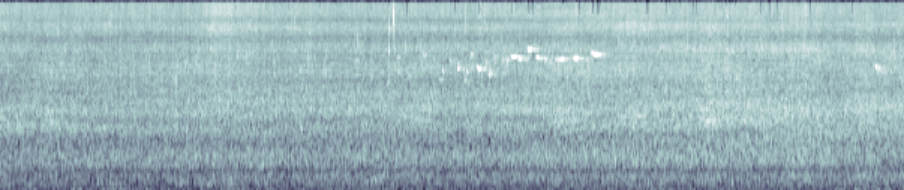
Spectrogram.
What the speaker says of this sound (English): Bit of flow through the middle there.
